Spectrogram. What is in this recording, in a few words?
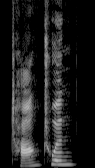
"chang2chun1", chinese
